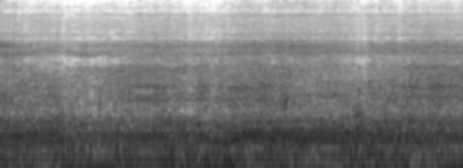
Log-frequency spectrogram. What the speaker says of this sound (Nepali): बाइकै चढ्नै मान्दैन।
